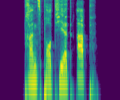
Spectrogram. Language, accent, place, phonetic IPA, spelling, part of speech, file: German, Germany, Berlin, [tʁanspɔʁˌtiːɐ̯t ˈap], transportiert ab, verb, De-transportiert ab.ogg
- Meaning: inflection of abtransportieren: 1. third-person singular present 2. second-person plural present 3. plural imperative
